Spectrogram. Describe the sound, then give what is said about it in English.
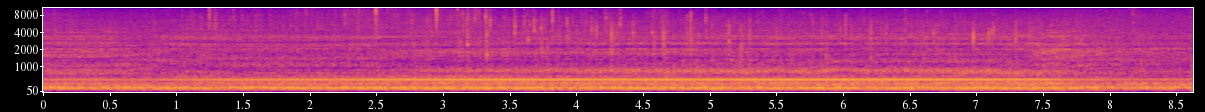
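An air fryer runs in a home kitchen, giving off a continuous whirring hum with a steady tone above it. The noise stays even and unbroken from start to finish, and no one speaks. “Unfortunately, the air fryer is generating so much noise, you probably couldn't hear anything else.”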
